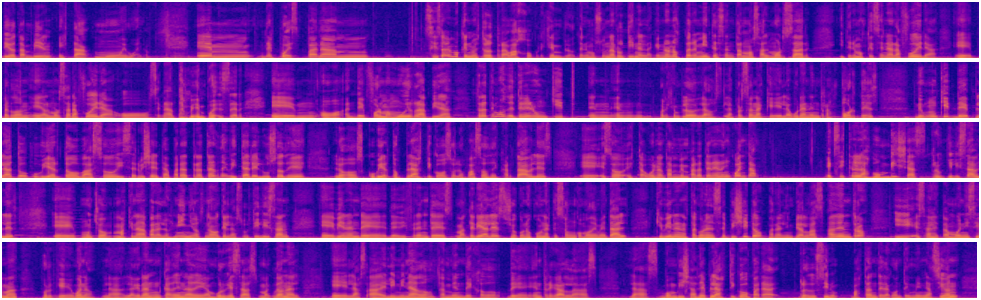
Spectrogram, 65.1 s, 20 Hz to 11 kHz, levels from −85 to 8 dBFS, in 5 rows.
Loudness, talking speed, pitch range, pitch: -26 LUFS, 155 wpm, 170-220 Hz, 190 Hz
